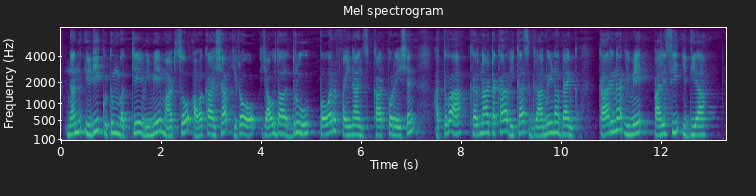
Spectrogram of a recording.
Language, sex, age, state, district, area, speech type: Kannada, male, 18-30, Karnataka, Tumkur, urban, read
